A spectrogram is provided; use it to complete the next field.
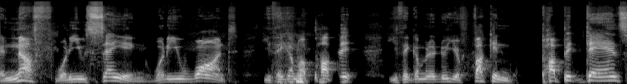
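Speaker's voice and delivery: high, panicked, defiant, freaked-out outburst. Retelling a scene, speaker voices a character jumping out of bed: retelling a freaked-out outburst. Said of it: "freaked out".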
